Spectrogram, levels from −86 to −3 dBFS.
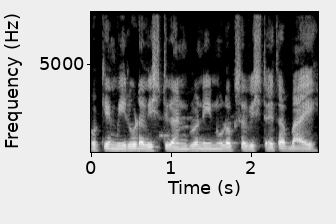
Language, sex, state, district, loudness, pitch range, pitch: Telugu, male, Telangana, Karimnagar, -17 LUFS, 105-110 Hz, 105 Hz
